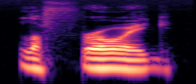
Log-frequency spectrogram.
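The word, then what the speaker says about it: Laphroaig: Lafroig, aged 10 years, and it's going down smooth, Jonathan.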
